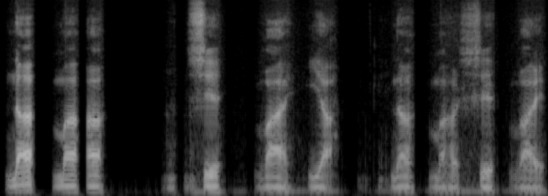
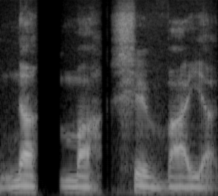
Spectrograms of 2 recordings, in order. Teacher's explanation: when you have an aha followed by an S sound, the h part actually gets kind of swallowed into it.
